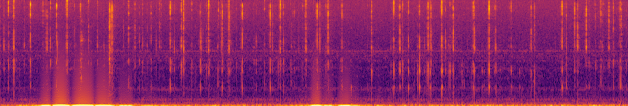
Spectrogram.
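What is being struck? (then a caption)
Thin-walled plastic cup. An empty, thin-walled red plastic party cup is held in both hands close to the mic and squeezed, crinkled and tapped with the fingertips. Quick, irregular bright clicks and crackles patter over a steady low hum, with louder crunching swells near the start and around the middle.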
